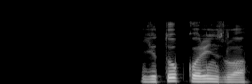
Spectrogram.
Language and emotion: Russian, neutral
